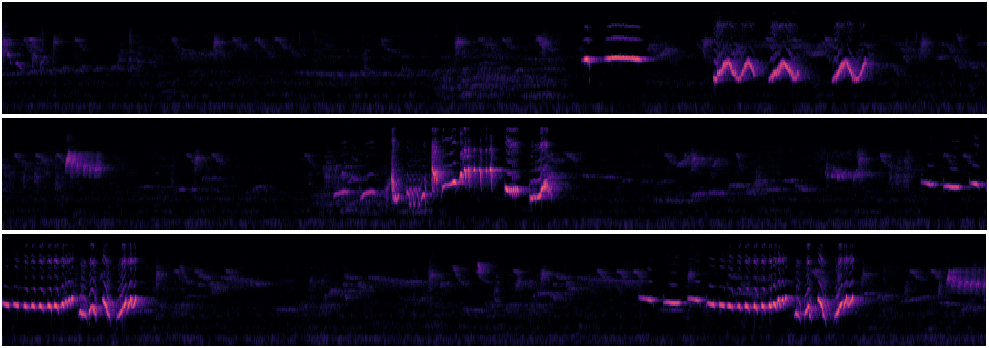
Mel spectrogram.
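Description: White-rumped shama singing in four bursts a few seconds apart, each a quick run of loud whistled notes with falling sweeps.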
